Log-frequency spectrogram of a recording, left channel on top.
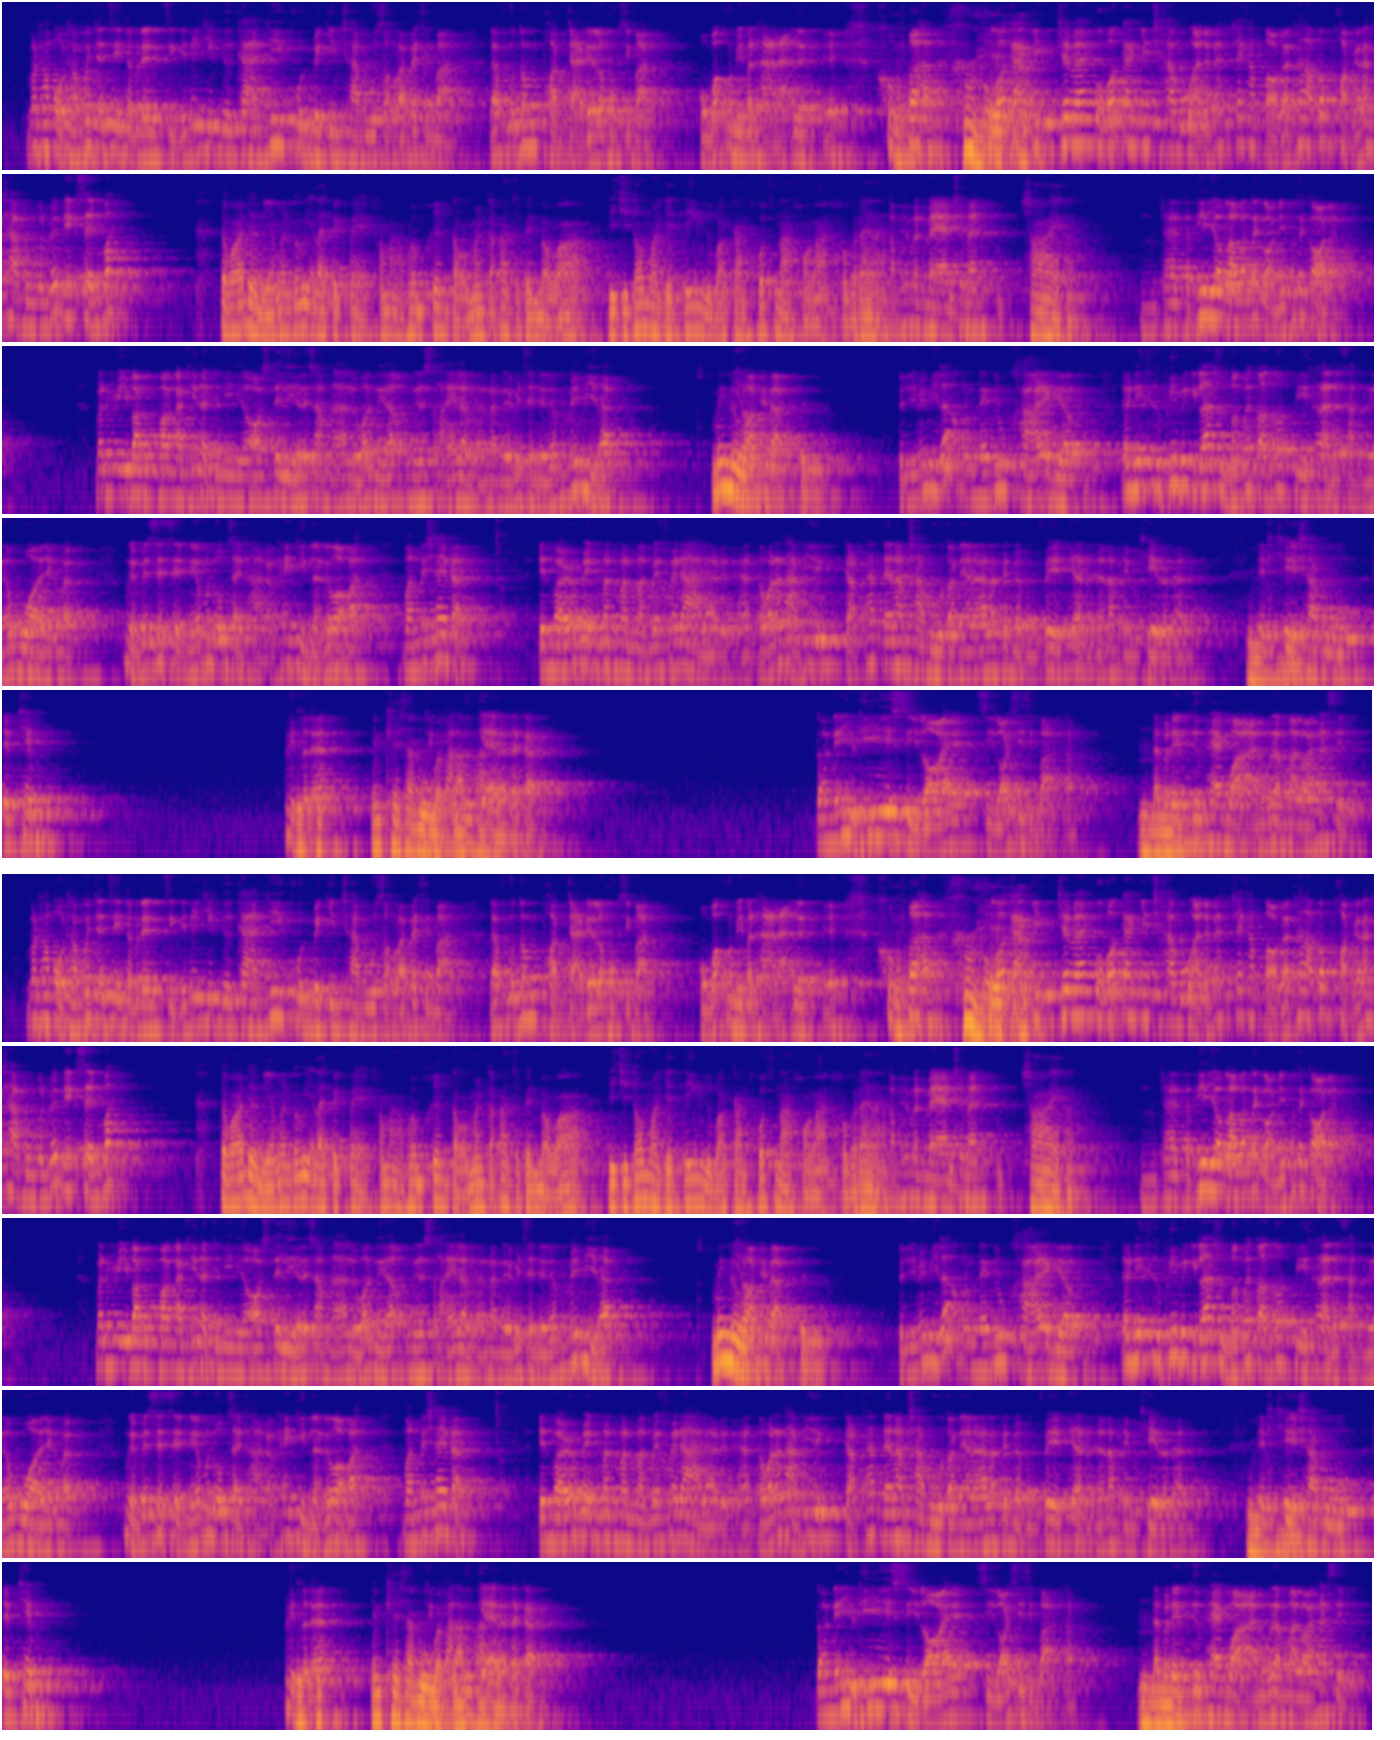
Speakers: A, on the right; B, on the right.
A: มันทำบอกทำเพื่อเจนซีแต่ประเด็นสิ่งที่พี่คิดคือการที่คุณไปกินชาบูสองร้อยแปดสิบบาทแล้วคุณต้องผ่อนจ่ายเดือนละหกสิบบาทผมว่าคุณมีปัญหาแล้วเรื่อง <laughs> นี้ <laughs> ผมว่า
B: <laughs> ใช่ครับ
A: ผมว่าการกินใช่ไหมผมว่าการกินชาบูอาจจะไม่ใช่คำตอบแล้วถ้าเราต้องผ่อนกระทั่งชาบูมันไม่ make sense วะ
B: แต่ว่าเดี๋ยวนี้มันก็มีอะไรแปลกๆเข้ามาเพิ่มขึ้นแต่ว่ามันก็อาจจะเป็นแบบว่าดิจิ t a ลมาร์เก็ตติ้งหรือว่าการโฆษณาของร้านเขาก็ได้นะครับก็คือ
A: ทำให้มันแมสใช่ไหม
B: ใช่ครับ
A: อืมใช่แต่พี่ยอมรับว่าแต่ก่อนดีเพราะแต่ก่อนอ่ะมันมีบางบางอาทิตย์อาจจะมีเนื้อออสเตรเลียด้วยซ้ำนะหรือว่าเนื้อเนื้อสไลด์อะไรแบบนั้นนะเนื้อพิเศษเดี๋ยวนี้มันไม่มีละ
B: ไม่มีแล้วเดี๋ยวนี้
A: ด้วยความที่แบบเดี๋ยวนี้ไม่มีแล้วเน้นลูกค้าอย่างเดียวคือแล้วนี่คือพี่ไปกินล่าสุดมาเมื่อตอนต้นปีขนาดจะสั่งเนื้อวัวยังแบบเหมือนเป็นเศษเศษเนื้อมารวมใส่ถาดแล้วก็ให้กินน่ะนึกออกปะมันไม่ใช่แบบ environment มันมันมันไม่ค่อยได้แล้วเดี๋ยวนี้แต่ว่าถ้าถามพี่กับถ้าแนะนำชาบูตอนเนี้ยนะแล้วเป็นแบบบุฟเฟ่ต์พี่อาจจะแนะนำเอ็มเคตอนเนี้ย
B: เ k ็
A: เอ็มเคชาบูเอ็มเค
B: k เค
A: ผลิตตัวเนี้ย
B: เอ็มเคเอ็มเคชาบูแบบราคาแรงไหมครับผม
A: ถึงฟังดูแก่นะแต่กับตอนนี้อยู่ที่สี่ร้อยสี่ร้อยสี่สิบบาทครับ
B: อืม
A: แต่ประเด็นคือแพงกว่าอันนู้นนะประมาณร้อยห้าสิบ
